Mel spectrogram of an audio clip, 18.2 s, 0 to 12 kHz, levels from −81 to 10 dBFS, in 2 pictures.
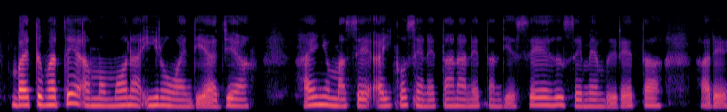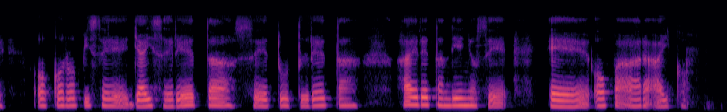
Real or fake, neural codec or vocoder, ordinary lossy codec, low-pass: real; none; MP3, 96 kbps; 7.2 kHz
